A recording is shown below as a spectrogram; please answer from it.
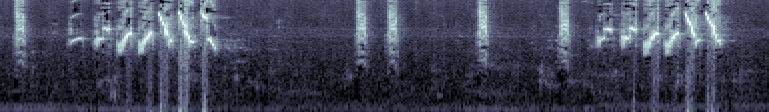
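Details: Double-collared seedeater singing the "tui tui" style of song, used for training birds: two bursts of rapid, high, sweeping whistled notes, each run rising and falling, with a few isolated sharp chips between them.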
